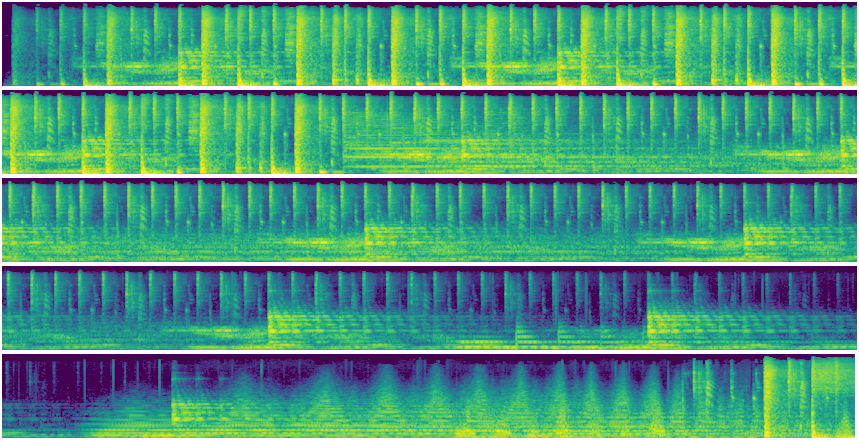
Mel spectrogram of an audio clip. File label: juggling bassdrum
